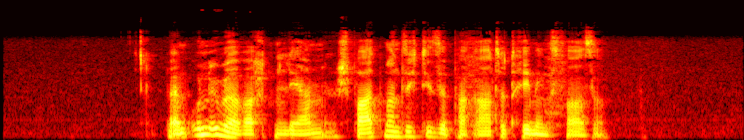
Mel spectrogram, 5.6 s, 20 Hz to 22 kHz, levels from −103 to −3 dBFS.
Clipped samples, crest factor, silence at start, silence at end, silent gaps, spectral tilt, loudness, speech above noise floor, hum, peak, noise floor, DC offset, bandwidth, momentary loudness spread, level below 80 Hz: under 0.1%; 22 dB; 1.05 s; 1.05 s; none; -5 dB/octave; -23 LUFS; 44 dB; none; -2 dBFS; -67 dBFS; under 0.1%; 9.2 kHz; 8 LU; -60 dBFS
